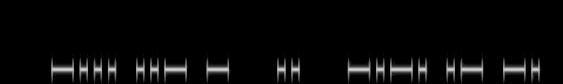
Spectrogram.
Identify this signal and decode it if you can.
Morse code, heard as a keyed tone, about 18 wpm, 700 Hz. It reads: BUT I CAN
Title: Speed-Racing - Sets of 4 Words 17wpm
